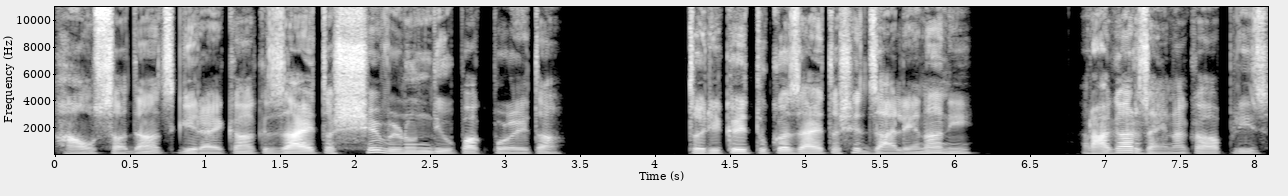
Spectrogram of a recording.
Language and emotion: Goan Konkani, sad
